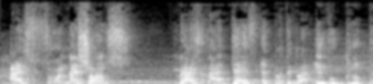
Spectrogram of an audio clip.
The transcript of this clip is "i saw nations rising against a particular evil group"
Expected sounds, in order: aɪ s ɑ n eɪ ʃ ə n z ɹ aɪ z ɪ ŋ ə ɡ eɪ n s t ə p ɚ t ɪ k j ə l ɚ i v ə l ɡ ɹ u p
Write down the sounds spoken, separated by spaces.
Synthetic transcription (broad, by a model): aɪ s ɑ n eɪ ʃ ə n s ɹ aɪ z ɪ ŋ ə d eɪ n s ə p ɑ t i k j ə l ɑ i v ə ɡ ɹ u p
